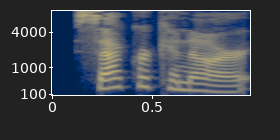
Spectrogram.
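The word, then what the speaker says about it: sakrekenaar: really it means calculator the first part sack is like sack the second is ARA like really just take away the LL y the third is co like cool just take away the all the last part is Nar like nor the next word is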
